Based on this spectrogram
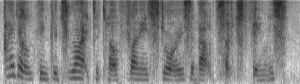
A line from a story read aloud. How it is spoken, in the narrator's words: said Felicity coldly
